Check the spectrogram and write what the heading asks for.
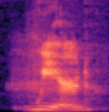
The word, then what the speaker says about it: wyrd: the I'm not not entirely sure how to pronounce this from the book but the word wyrd tag weird w y Rd weird wonderful weird it has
